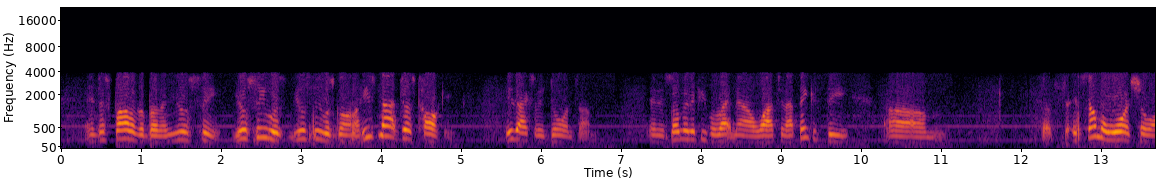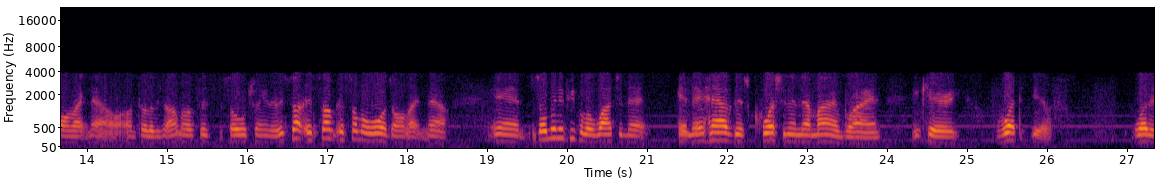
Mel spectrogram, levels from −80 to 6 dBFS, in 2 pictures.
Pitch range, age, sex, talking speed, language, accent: 155-195 Hz, 50-69, male, 190 wpm, English, American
